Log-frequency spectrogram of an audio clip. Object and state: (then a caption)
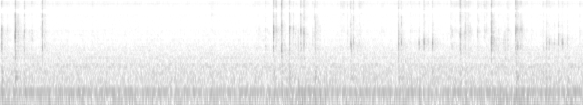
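Fabric-covered tablet keyboard being typed on. Fingertips tap the keys of a slim fabric-covered tablet keyboard while typing. Soft, bright key clicks come in uneven bursts over a steady low hum, with no speech.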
